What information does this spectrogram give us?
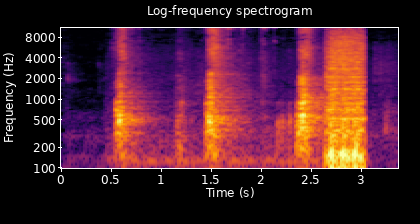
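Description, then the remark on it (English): A dog barking sound effect: a dog barks three times at a steady pace, loud, the last bark longest and harshest, with a short low growly tail between barks and no voices. “It's not actually a Maisie update, but it is a dog story.”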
